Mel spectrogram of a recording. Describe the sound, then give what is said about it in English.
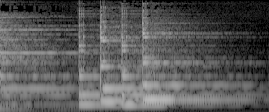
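A telephone rings with a short electronic melody of four quick, bright tones that then fade away, heard clearly on its own with no voices. “Fine, pick up the phone and have it your way.”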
